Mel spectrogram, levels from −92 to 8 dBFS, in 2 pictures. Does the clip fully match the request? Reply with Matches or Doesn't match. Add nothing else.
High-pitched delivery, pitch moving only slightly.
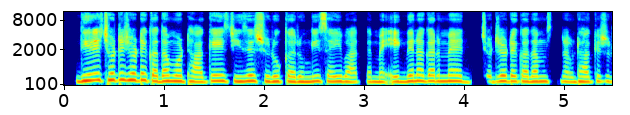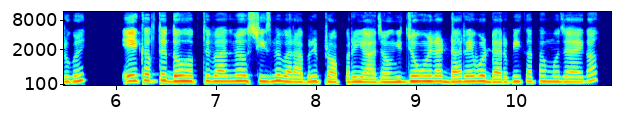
Matches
